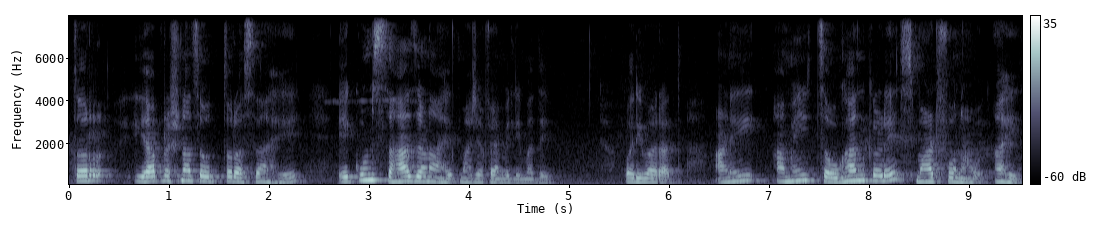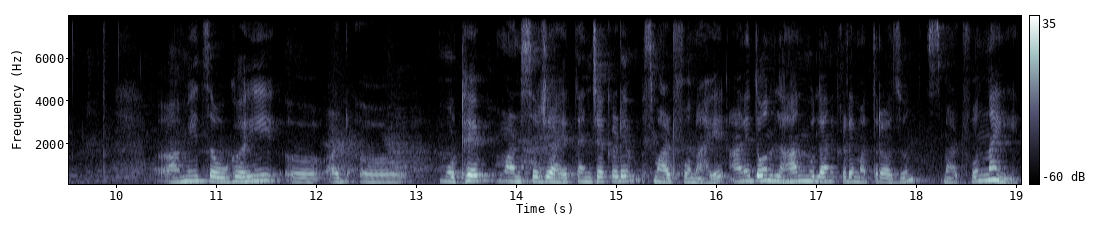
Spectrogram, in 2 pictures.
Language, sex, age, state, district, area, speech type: Marathi, female, 30-45, Maharashtra, Nashik, urban, spontaneous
